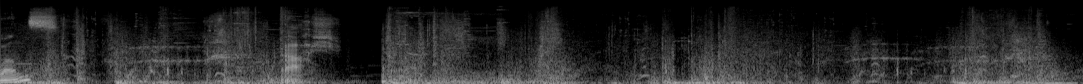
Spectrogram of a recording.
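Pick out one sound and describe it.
Fighting blows thud and crash in quick bursts.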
